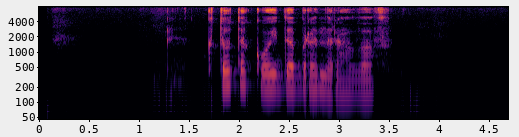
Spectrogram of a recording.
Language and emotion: Russian, neutral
